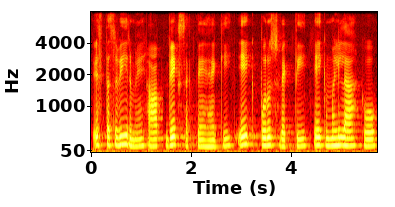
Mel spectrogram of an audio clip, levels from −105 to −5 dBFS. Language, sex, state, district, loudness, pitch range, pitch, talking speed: Hindi, male, Bihar, Lakhisarai, -20 LUFS, 150-170 Hz, 160 Hz, 155 wpm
